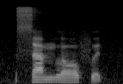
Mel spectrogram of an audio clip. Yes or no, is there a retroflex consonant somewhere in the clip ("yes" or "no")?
no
